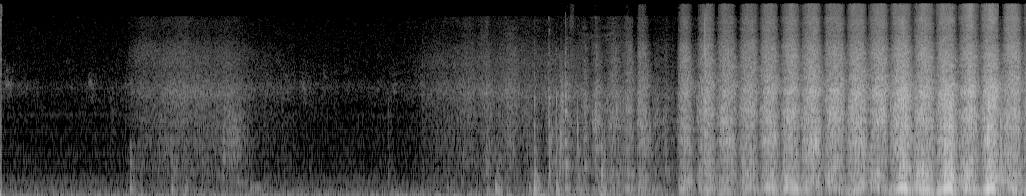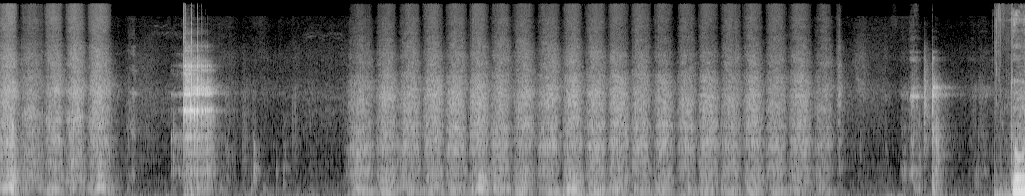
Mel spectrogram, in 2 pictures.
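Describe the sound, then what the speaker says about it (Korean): A hand saw rasps steadily through wood in rapid back-and-forth strokes, two long bursts of sawing separated by a brief pause and a sharp knock. "오늘은 톱질해야 할 부분이 정말 많습니다."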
